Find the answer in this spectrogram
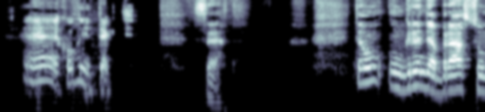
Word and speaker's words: Cognitect: Cognitect. Então acho que tem um Tzinho no final. Cognitect.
